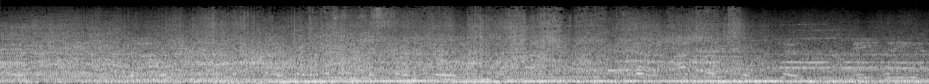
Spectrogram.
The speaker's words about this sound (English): The starter engine command has been given. The GT4 engines of these fine machines have roared to life. The BMW M5 pace car lights are on, so we're about to get rolling on a grid.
